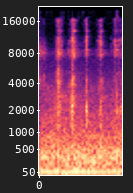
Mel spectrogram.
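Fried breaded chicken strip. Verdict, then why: Crisp. Freshly fried breaded chicken strips are broken and crunched, giving a series of short, bright, dry crackling bursts over a steady low hum. The crisp crunch shows the strips are dry and crunchy rather than soft, and they are cooked through inside.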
